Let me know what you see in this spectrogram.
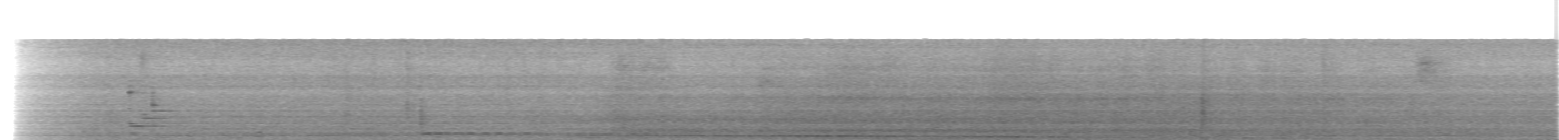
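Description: Light rail train heard from inside its front car while running: a steady low rumble and rush of the ride, with a whine that slowly falls in pitch over several seconds.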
